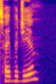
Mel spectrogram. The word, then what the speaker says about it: hypogeum: Is it in Egypt, this hypogeum? – No, the hypogeum is in Malta. – How do you spell it? Hypo. – Hypogeum. – Hypogeum. Oh, okay.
